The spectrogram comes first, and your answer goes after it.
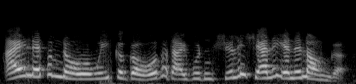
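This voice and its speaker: An actress playing a blunt, feisty older spinster with a folksy, tart manner in an old-time radio drama. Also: female voice, high voice, lively intonation, a little fast. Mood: indignant, tart. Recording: dull vintage radio recording.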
